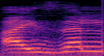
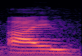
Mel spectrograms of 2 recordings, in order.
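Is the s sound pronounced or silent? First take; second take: pronounced; silent. First: An s or z sound is pronounced. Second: The s sound is left out entirely. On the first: The speaker calls it wrong. "इसको आइजल नहीं पढ़ेंगे" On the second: The speaker calls it right. "हम इसको पढ़ेंगे आयल"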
